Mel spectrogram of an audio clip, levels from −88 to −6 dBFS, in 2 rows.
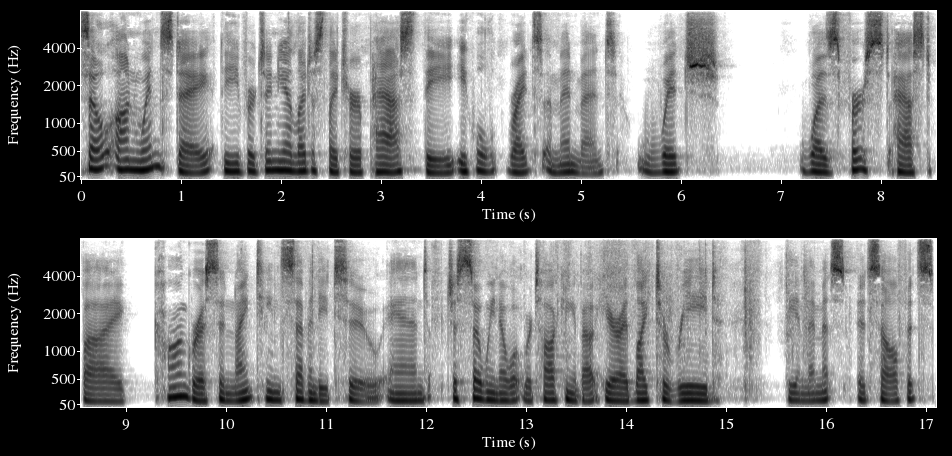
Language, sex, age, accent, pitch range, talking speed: English, male, 40-59, American, 115-150 Hz, 130 wpm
